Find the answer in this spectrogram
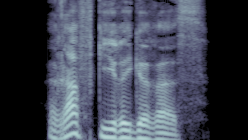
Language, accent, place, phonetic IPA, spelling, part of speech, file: German, Germany, Berlin, [ˈʁafˌɡiːʁɪɡəʁəs], raffgierigeres, adjective, De-raffgierigeres.ogg
- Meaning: strong/mixed nominative/accusative neuter singular comparative degree of raffgierig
